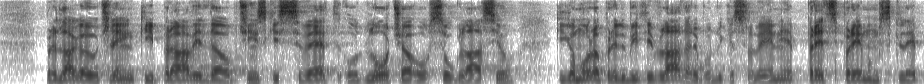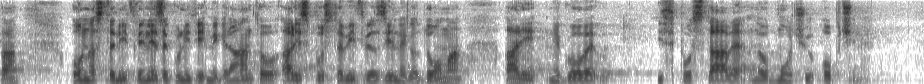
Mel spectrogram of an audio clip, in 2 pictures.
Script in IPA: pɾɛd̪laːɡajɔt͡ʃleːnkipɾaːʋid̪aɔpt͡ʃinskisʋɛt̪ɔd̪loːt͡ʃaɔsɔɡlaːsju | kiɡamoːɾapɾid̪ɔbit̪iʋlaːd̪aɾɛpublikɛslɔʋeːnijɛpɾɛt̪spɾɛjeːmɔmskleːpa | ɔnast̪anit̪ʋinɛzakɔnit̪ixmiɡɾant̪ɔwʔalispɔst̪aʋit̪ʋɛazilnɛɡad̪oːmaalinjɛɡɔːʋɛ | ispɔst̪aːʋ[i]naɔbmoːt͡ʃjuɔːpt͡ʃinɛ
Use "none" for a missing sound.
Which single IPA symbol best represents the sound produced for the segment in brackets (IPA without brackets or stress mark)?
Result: ɛ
